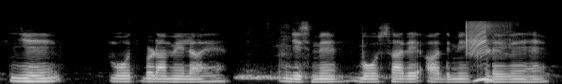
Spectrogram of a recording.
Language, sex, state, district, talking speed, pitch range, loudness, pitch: Hindi, male, Uttar Pradesh, Saharanpur, 130 wpm, 130-140 Hz, -19 LUFS, 135 Hz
